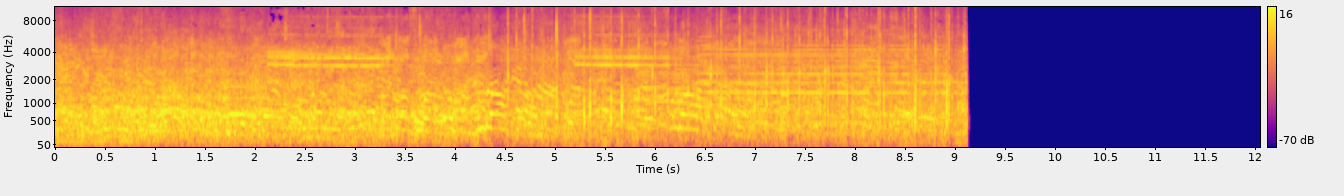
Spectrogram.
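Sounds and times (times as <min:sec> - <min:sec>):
people calling out: 0:00.0 - 0:09.0.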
